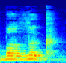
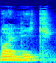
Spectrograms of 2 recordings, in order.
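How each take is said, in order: First: The second vowel is a back unrounded sound. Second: The second vowel is a front 'ee' sound. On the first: The speaker calls it right. "میگم balık" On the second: The speaker calls it wrong. "نمیگم بالیک"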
